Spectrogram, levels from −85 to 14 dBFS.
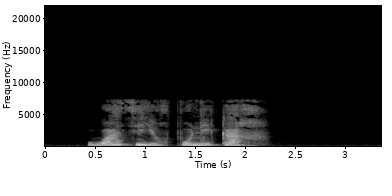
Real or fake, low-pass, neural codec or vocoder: real; 7.2 kHz; none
